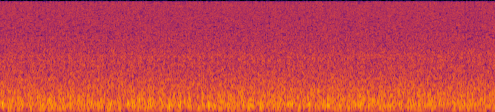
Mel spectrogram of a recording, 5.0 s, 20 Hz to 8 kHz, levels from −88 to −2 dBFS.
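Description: No technical faults can be heard in this recording.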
